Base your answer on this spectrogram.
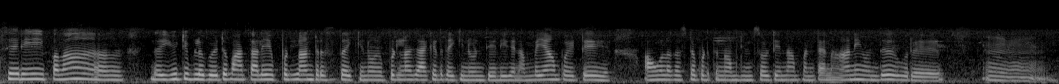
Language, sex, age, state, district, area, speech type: Tamil, female, 60+, Tamil Nadu, Sivaganga, rural, spontaneous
